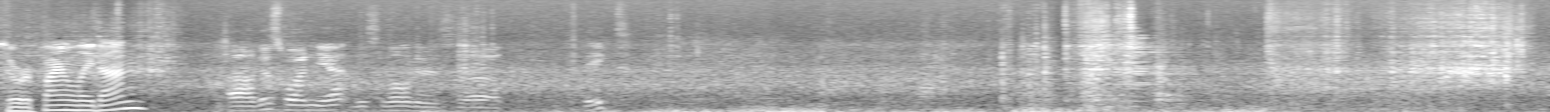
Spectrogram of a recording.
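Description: A wooden peel scrapes across an oven's brick floor.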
